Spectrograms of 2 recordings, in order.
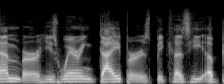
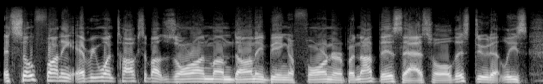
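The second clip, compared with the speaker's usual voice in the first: normal talking voice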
